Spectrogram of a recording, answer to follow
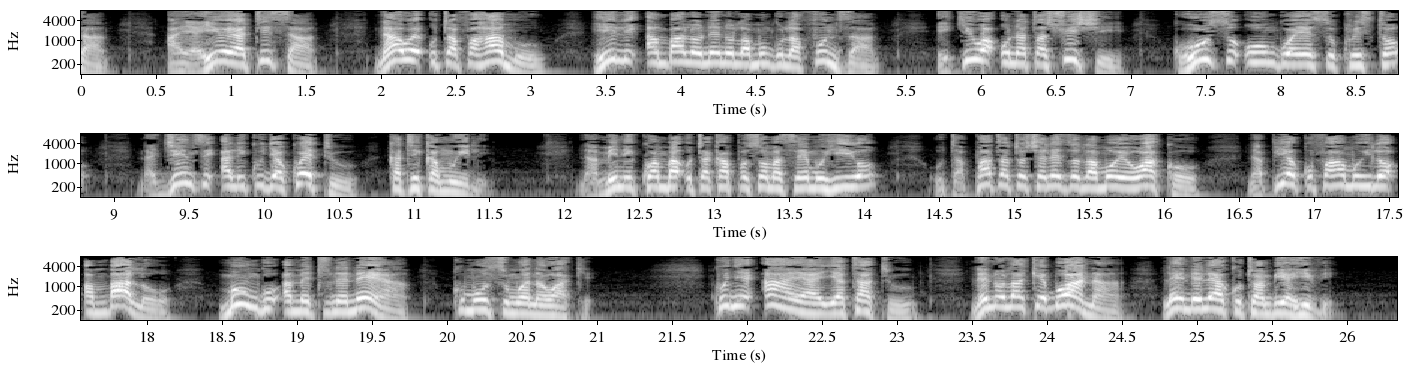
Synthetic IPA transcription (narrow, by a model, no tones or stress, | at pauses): a̰ | a̰ja̰hijɔjatisa̰ | nawɛʔutafaɦamṵ | hiliʔambalɔnɛnɔlamuŋɡulafunza̰ | ikiwaʔunataʃwiʃḭ | kuhusuʔuuŋɡuwajɛsukɾistɔ | nʔa̰ʄinsiʔalikuʄakwɛtṵ | katikamwilḭ | na̰ːminikwambaʔutakapɔsɔmasɛhɛmuhijɔ | ṵta̰patatɔʃɛlɛzɔlamɔjɔwakɔ̰ | na̰piakufahamuhilɔʔambalɔ̰ | muŋɡuʔamɛtunɛnɛa̰ | kumhusumwanawakɛ̥ | kwɛɲɛʔajajatatṵ | nɛnɔlakɛɓwana̰ | laɛndɛlɛakutuambiahivḭ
